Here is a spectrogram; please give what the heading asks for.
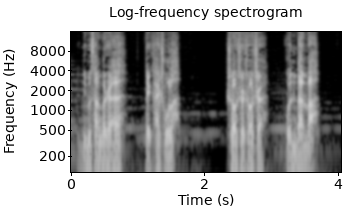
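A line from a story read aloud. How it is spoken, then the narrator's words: Stern cold voice. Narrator (Chinese): 姚东旭威严的，冷声说道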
